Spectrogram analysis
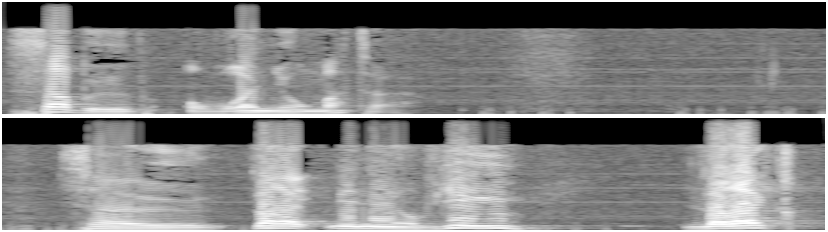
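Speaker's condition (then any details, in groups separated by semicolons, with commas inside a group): Cerebral palsy; discovered at age 2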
